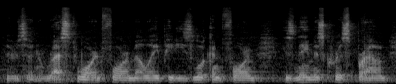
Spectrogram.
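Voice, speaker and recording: Lawyer guy, low gravelly, calm matter of fact with lotsa uhs. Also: slight background noise. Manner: measured, matter-of-fact with 'uh' pauses. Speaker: defense lawyer. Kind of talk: documentary interview.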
